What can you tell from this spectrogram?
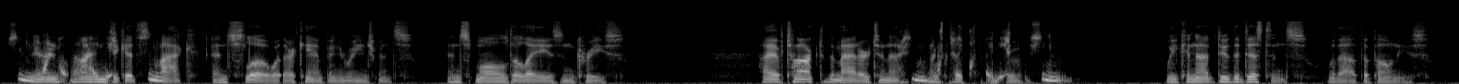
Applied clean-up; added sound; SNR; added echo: neural diffusion model UNIVERSE++.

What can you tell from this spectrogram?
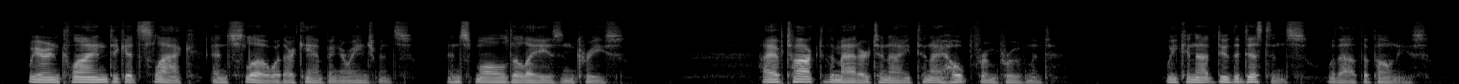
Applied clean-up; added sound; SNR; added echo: none; none; none; none.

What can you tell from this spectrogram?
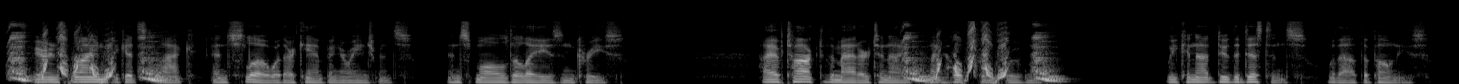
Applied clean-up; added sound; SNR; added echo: neural mask model RNNoise.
